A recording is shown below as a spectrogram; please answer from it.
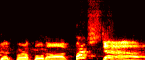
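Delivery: soft voice with a brief little crack. Announcer calling the football game on air, with a little voice crack. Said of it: "a little voice crack there by the P A announcer".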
